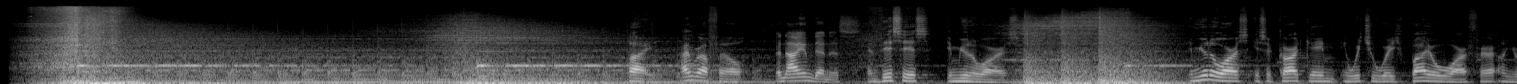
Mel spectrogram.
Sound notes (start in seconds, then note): 0.2 electronic transition; 10.0 electronic pulses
